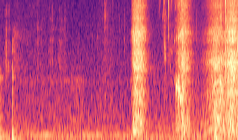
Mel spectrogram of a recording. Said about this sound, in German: Und jetzt probier mal, also wenn ich runterzähle, oder ich sage los, fünfmal hintereinander, sofort hintereinander zu schlucken.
